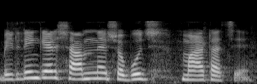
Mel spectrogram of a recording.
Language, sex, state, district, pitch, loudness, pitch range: Bengali, female, Assam, Hailakandi, 240 Hz, -16 LUFS, 230-270 Hz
